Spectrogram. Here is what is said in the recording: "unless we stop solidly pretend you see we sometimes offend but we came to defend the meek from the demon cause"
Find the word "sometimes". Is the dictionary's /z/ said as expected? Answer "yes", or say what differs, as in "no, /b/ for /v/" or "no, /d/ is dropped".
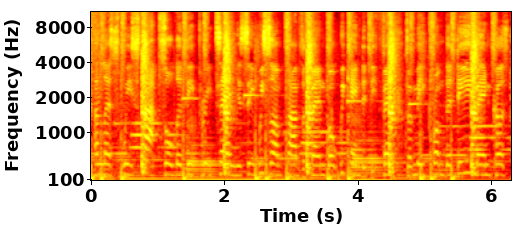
yes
